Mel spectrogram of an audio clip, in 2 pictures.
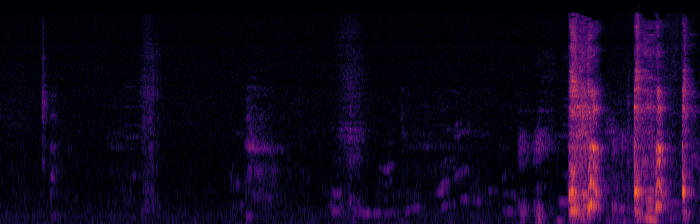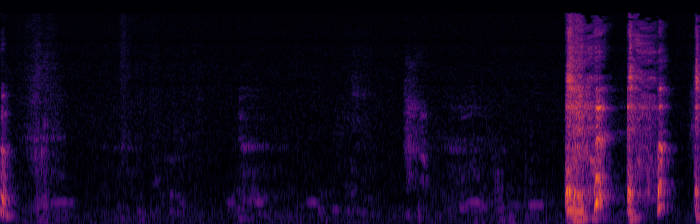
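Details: Deliberate airway-clearance coughing technique after guided counted deep breathing: quiet breathing, then two clusters of forceful, repeated coughs, about six coughs in all.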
